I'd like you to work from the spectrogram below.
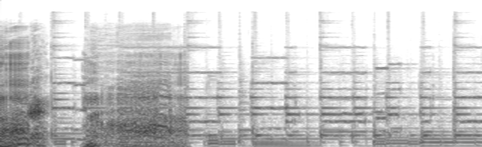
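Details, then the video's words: Pig played for young children learning farm animal sounds: a burst of deep rough grunting in the first two seconds, followed by a cheerful children's music tune. "Evet, bu bir domuz. Domuzun sesini dinleyelim mi?"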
